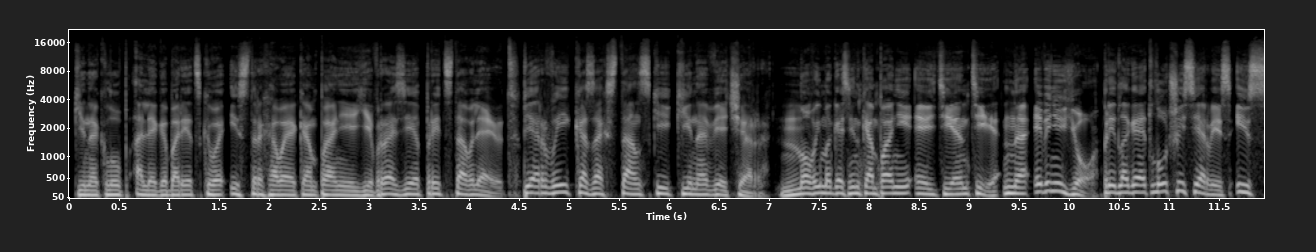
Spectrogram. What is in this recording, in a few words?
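Russian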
